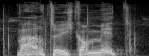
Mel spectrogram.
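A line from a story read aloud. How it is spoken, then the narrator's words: Father calling. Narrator (German): rief Vater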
